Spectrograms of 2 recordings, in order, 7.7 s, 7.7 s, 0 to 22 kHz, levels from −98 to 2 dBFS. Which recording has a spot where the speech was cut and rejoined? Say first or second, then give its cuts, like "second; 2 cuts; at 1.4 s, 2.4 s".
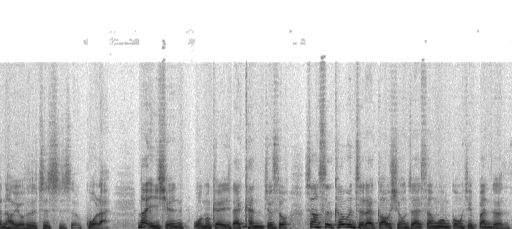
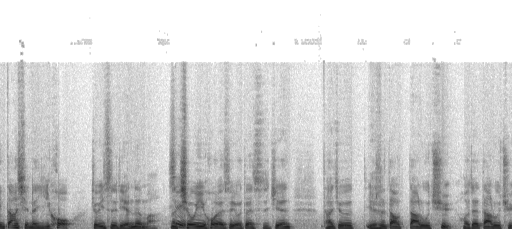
first; 1 cut; at 2.8 s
